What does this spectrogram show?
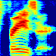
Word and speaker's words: Fraser: right for some reason people keep putting an eye on his last name it's not there it's Fraser it's a soft ass it's not a sh it's great but yeah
